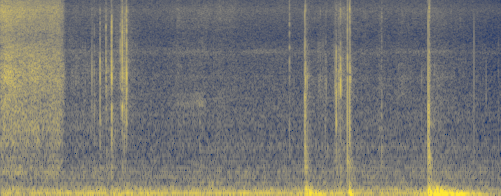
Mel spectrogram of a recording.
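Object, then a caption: Painted canvas stretched on a wooden frame. A flat hand rubs and lightly taps the surface of a large painted canvas stretched on a frame. A bright, hissy rub opens the clip, followed by soft, dry taps with a low, boomy body. A fuller thump near the end fades quickly.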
